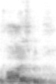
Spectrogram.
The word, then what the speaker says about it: Theismann: think by just simply changing the pronunciation of your last name from these four the thighs the Ryan Theismann we guarantee you that trophy that's how I wound up becoming Joe thighs and it's funny how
